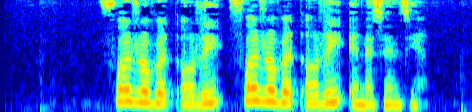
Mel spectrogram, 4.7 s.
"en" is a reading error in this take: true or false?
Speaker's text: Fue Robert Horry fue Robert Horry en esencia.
false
